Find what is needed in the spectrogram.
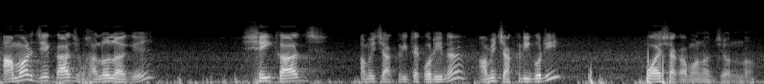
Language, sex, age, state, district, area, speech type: Bengali, male, 45-60, West Bengal, Purulia, urban, spontaneous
